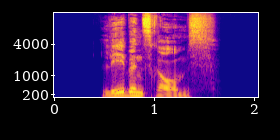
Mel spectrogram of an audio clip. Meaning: genitive singular of Lebensraum
- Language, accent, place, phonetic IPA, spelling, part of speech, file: German, Germany, Berlin, [ˈleːbn̩sˌʁaʊ̯ms], Lebensraums, noun, De-Lebensraums.ogg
